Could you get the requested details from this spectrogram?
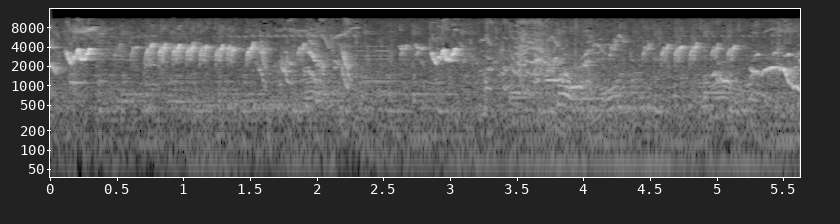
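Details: Captive pair of wild-caught Black-naped Orioles in a semi-natural aviary, become keen singers after roughly three months; rapid repeated high chattering notes in quick runs, mixed with fluting slurred whistles and other bird chatter around.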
